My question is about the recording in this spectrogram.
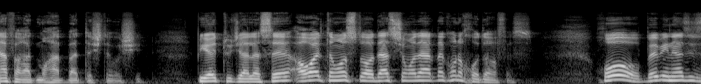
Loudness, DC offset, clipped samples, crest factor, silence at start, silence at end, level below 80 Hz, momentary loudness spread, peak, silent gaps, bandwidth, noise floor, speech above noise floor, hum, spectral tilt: -16 LUFS; under 0.1%; under 0.1%; 18 dB; 0 s; 0 s; -50 dBFS; 11 LU; 0 dBFS; none; 12.5 kHz; -41 dBFS; 24 dB; none; -4 dB/octave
